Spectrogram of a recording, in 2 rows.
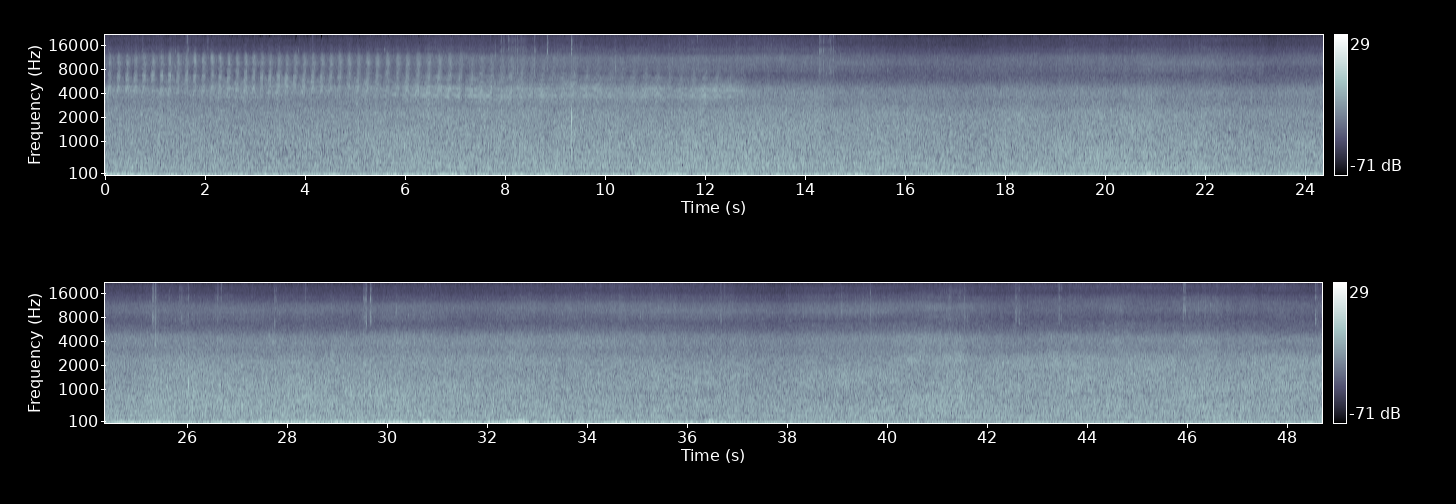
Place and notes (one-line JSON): {"title": "Guanshan Township, Taitung County - Walking along the stream", "date": "2014-09-07 11:13:00", "description": "Walking along the stream, Cicadas sound, Traffic Sound, Small towns", "latitude": "23.05", "longitude": "121.17", "altitude": "222", "timezone": "Asia/Taipei"}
